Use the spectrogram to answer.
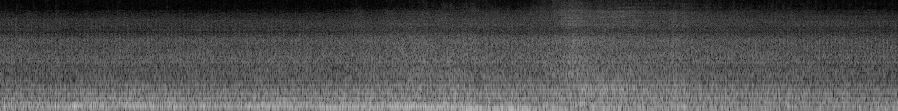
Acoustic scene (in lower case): street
